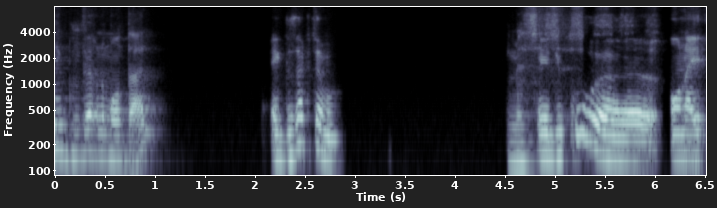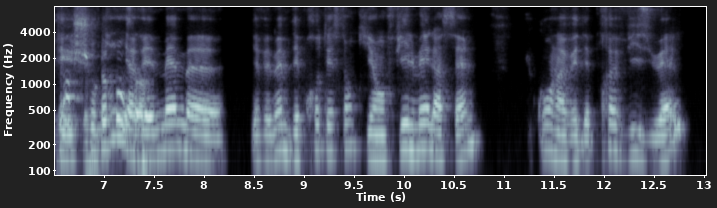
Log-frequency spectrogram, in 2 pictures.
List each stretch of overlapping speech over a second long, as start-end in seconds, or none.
4.8-7.5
